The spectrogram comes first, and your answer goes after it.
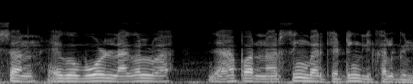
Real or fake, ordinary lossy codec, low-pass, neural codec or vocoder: real; none; 7.2 kHz; none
